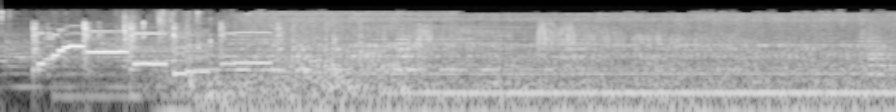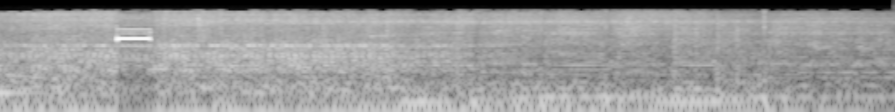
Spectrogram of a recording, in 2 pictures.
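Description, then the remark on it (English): A heavy truck rumbles loudly as it drives into a truck wash, engine droning steadily under a wash of hissing, whirring machinery noise, with a few sharp electronic beeps near the start. “Oh man, quick, we gotta get into that truck wash.”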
